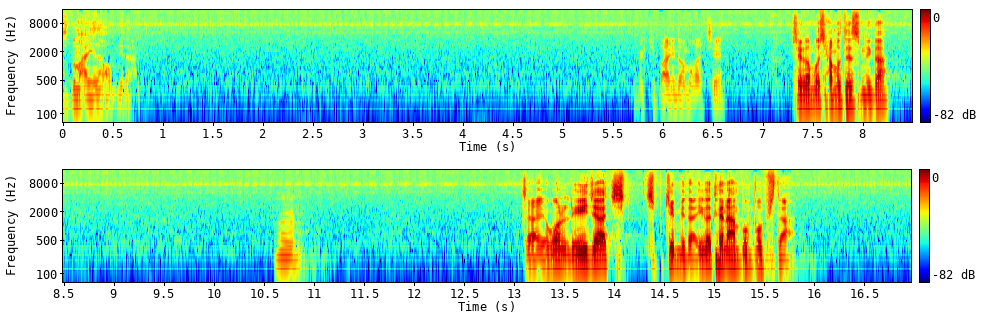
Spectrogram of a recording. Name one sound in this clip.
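An elderly man speaks into a microphone in short bursts, heard through loudspeakers.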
